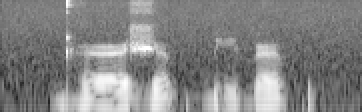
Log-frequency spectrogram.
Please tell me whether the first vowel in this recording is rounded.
yes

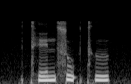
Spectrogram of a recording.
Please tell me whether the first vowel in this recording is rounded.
no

